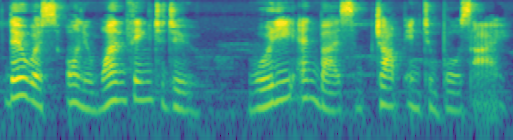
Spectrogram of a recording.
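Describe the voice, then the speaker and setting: A sniffly woman reading a children's storybook aloud in an expressive, homemade style. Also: on the low side, measured pace, breathy edge.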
